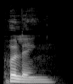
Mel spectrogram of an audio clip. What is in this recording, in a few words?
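"pulling", British English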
